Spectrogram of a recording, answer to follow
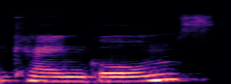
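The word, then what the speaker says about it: Cairngorms: that we're within the cane gorms um so you can see here that also is probably the most English pronunciation of the cane gorms but I am English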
